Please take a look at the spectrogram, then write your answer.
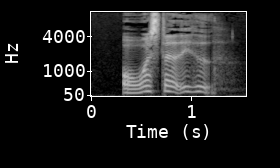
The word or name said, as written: OVERSTADIGHED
